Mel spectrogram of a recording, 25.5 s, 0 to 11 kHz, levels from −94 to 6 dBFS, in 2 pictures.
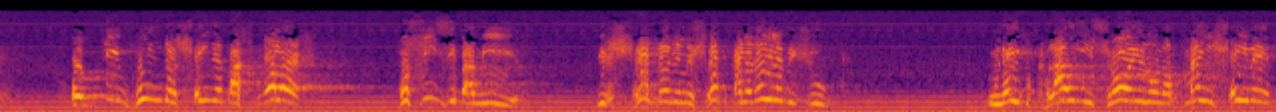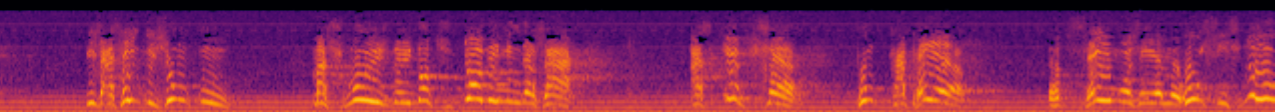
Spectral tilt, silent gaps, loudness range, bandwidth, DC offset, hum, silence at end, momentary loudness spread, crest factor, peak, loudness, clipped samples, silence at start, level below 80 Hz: -6.5 dB/octave; none; 4 LU; 8 kHz; 2%; none; 0 s; 21 LU; 16 dB; -4 dBFS; -19 LUFS; under 0.1%; 0 s; -46 dBFS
